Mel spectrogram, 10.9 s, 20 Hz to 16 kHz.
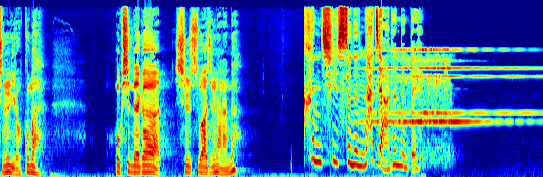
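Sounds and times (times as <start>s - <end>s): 
speech: 0.0s - 0.9s, 2.3s - 4.8s, 6.1s - 8.6s
telephone bell ringing: 6.8s - 10.8s.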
